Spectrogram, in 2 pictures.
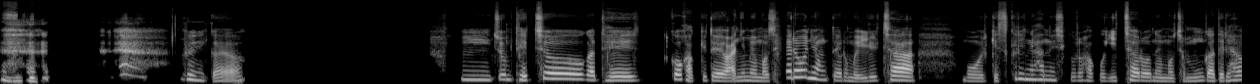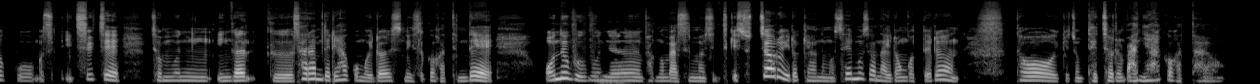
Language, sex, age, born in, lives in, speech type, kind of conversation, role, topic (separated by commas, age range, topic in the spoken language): Korean, female, 55-59, South Korea, United States, conversation, unstructured, none, 과학이 우리 삶을 어떻게 바꾸었다고 생각하시나요?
